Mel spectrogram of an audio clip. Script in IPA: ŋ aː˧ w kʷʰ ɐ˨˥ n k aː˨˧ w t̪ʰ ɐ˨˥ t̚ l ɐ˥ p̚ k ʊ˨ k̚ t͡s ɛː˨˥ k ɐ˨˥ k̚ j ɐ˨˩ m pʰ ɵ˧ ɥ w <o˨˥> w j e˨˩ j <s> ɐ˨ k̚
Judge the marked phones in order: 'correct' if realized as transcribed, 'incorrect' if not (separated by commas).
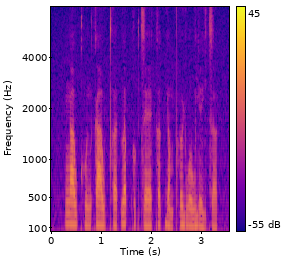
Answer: correct, incorrect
